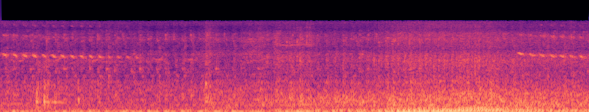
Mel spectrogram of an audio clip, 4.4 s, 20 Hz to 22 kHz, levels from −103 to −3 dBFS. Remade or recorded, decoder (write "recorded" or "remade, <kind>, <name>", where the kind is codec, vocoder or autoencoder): remade, vocoder, BigVGAN v2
